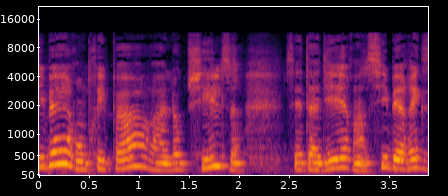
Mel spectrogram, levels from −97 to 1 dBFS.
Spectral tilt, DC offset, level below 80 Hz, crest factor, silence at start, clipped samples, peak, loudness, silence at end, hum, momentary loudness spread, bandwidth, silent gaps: -4.5 dB/octave; under 0.1%; -68 dBFS; 16 dB; 0 s; under 0.1%; -10 dBFS; -26 LUFS; 0 s; none; 11 LU; 11.5 kHz; none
